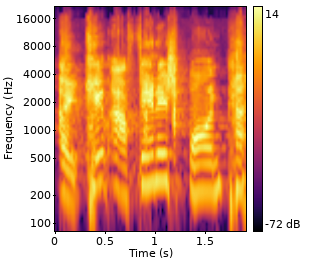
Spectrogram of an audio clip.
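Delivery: booming, shrill, high voice, slow and drawn out. Asked to show what Ross Perot's thing was: Ross Perot impression. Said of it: "What was Perot's thing?".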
